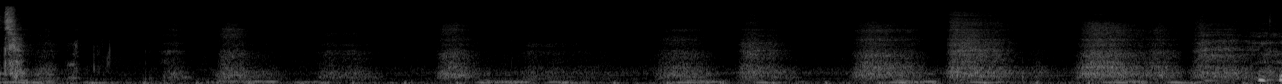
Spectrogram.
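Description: A woman's slow, faint breathing, deep inhales and exhales coming about every two seconds while she holds a twisting lunge.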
